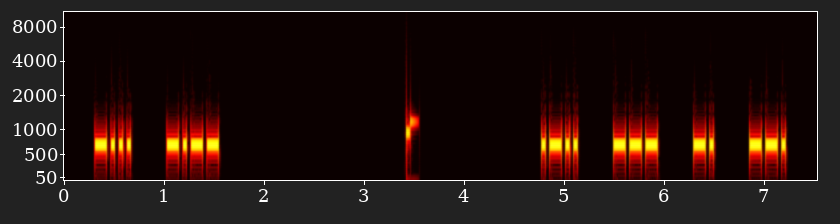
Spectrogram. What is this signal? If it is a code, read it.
Morse code, heard as a keyed tone, about 30 wpm, spaced as for 17 wpm, 700 Hz. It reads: BY LONG
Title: 3x Character Spacing - Top 100 Words - 30wpm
